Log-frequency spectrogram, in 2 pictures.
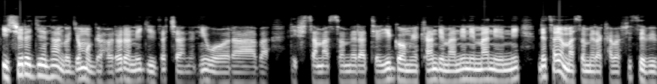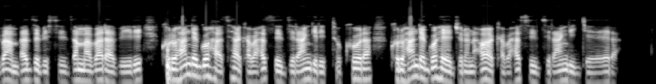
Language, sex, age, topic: Rundi, male, 25-35, education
